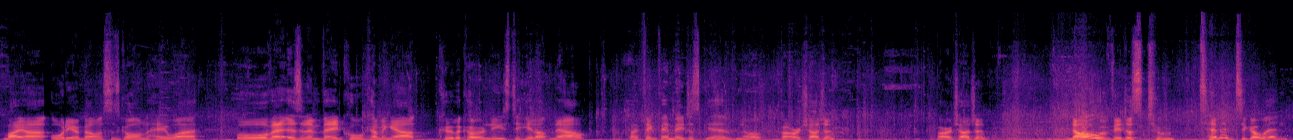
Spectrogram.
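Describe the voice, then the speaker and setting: A man calls a live esports match in a bright, forceful voice that sits a little high for a man. He is chatty and excitable, with quick laughs between calls, over a faint hiss behind him. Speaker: esports caster. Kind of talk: live play-by-play commentary.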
